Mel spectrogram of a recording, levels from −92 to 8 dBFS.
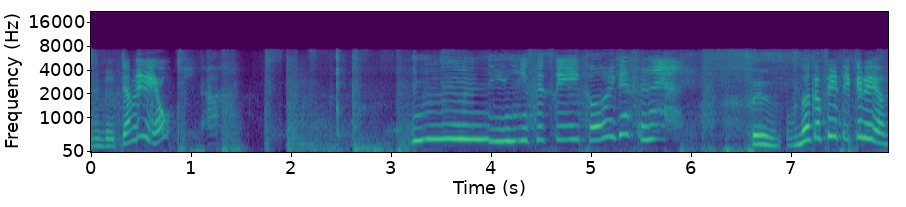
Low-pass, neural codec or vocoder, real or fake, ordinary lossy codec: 7.2 kHz; codec, 16 kHz, 0.8 kbps, ZipCodec; fake; none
